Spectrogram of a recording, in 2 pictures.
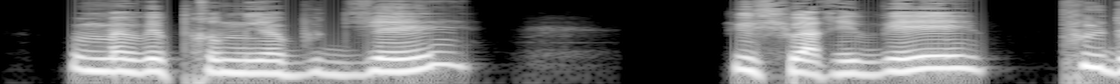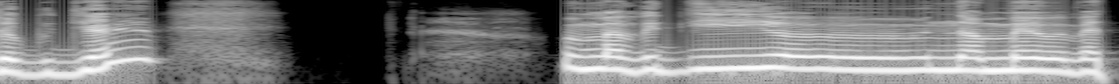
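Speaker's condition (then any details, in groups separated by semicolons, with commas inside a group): Profound congenital deafness; accent from deafness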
